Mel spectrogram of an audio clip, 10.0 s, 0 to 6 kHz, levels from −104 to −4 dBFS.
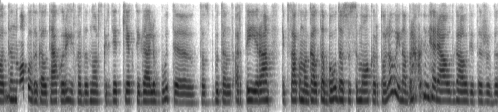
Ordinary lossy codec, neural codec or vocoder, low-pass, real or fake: Opus, 64 kbps; none; 5.4 kHz; real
